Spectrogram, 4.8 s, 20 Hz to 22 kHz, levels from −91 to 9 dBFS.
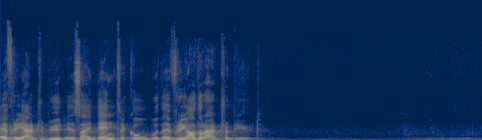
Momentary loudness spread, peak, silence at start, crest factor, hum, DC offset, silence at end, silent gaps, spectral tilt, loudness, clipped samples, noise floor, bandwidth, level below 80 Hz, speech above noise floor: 12 LU; -14 dBFS; 0 s; 20 dB; none; under 0.1%; 2.35 s; none; -6 dB/octave; -33 LUFS; under 0.1%; -73 dBFS; 17.5 kHz; -76 dBFS; 40 dB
